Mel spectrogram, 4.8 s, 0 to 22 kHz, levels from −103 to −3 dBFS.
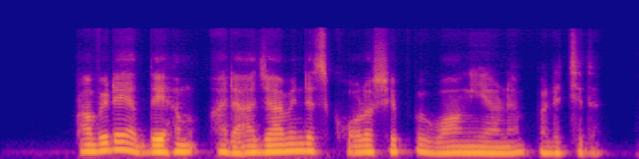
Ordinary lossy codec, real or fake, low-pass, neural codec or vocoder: none; fake; none; codec, 24 kHz, 0.5 kbps, DualCodec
